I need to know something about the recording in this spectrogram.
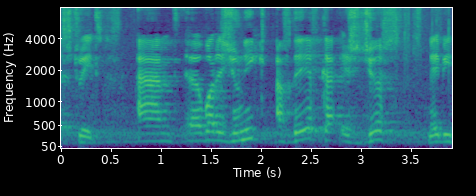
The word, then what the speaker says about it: Avdiivka: How do you pronounce this city? Avdiivka. Avdiivka.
